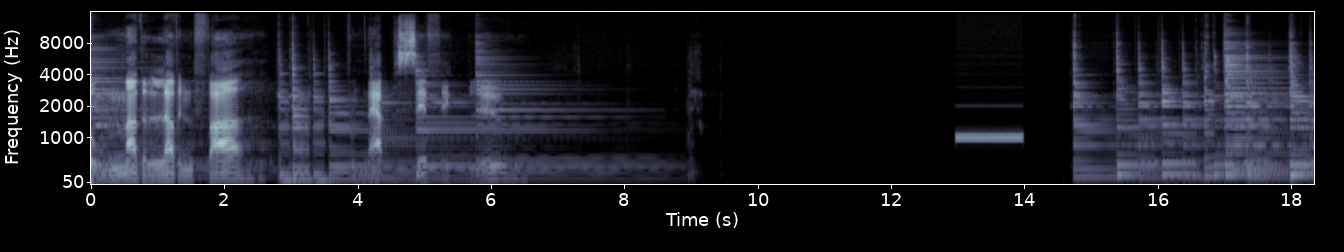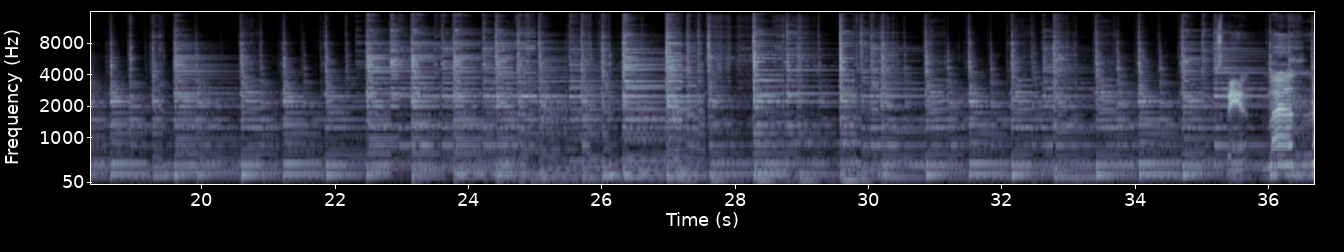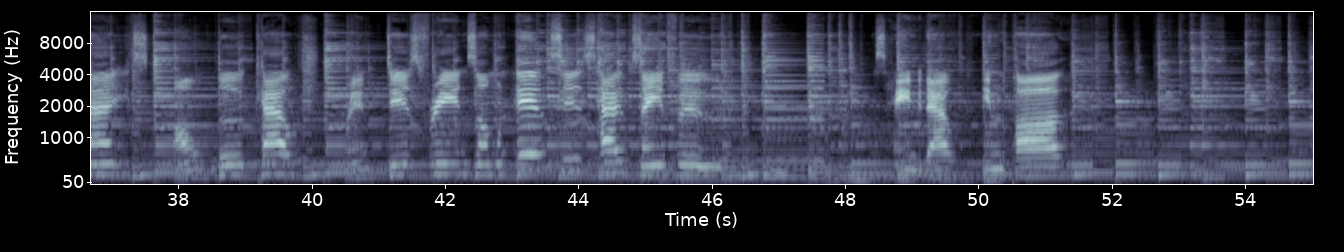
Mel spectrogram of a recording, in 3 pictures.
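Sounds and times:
strummed acoustic guitar: 0.0 - 9.2, 14.7 - 55.0
short steady beep: 13.0 - 14.0.

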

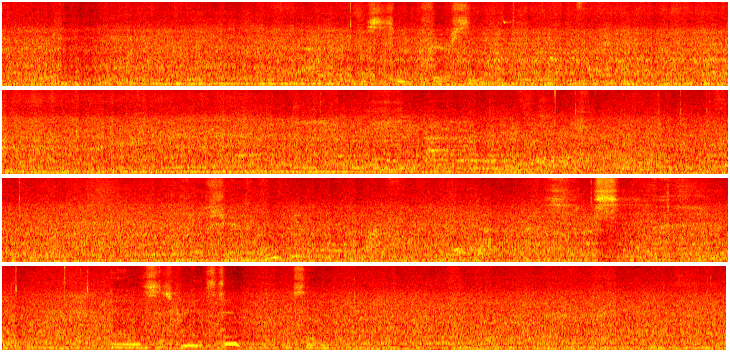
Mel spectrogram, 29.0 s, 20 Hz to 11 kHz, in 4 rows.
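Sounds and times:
low room rumble: 0.0 - 29.0
steady low hum: 0.0 - 29.0.

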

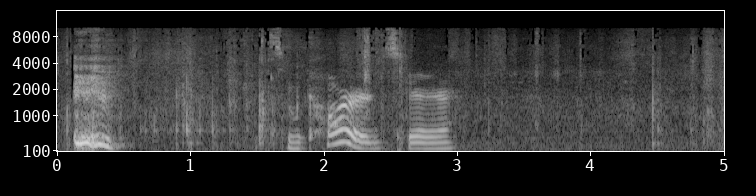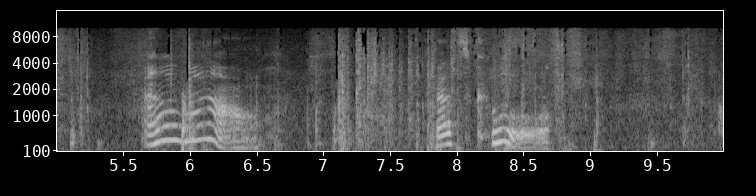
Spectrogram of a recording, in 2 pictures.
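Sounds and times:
paper card rustling: 0.6 - 6.1, 6.9 - 10.0.

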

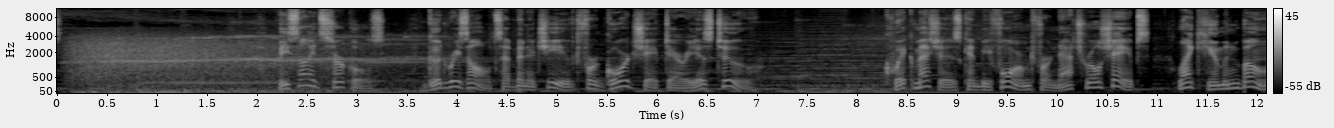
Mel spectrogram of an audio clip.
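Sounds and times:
faint high hum: 0.0 - 5.2
rushing engine-like drone: 0.0 - 5.5.

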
